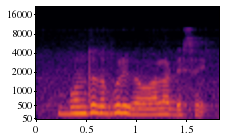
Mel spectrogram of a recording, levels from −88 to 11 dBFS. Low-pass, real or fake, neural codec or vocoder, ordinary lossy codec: 9.9 kHz; real; none; Opus, 64 kbps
